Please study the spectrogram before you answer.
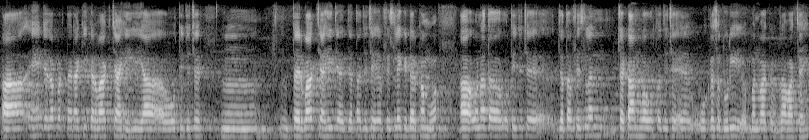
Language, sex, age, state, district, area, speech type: Maithili, male, 18-30, Bihar, Supaul, rural, spontaneous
